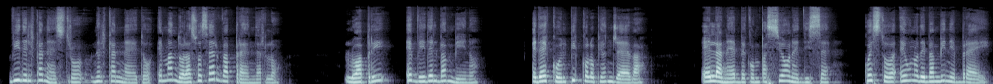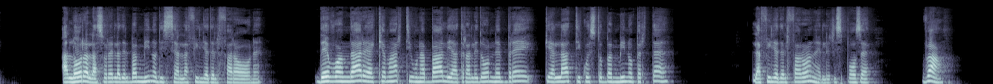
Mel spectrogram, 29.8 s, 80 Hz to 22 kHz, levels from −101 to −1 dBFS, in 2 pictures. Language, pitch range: Italian, 180-220 Hz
